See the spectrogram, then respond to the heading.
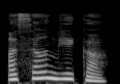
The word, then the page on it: ಅಸಾಂಘಿಕ: asāŋghika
